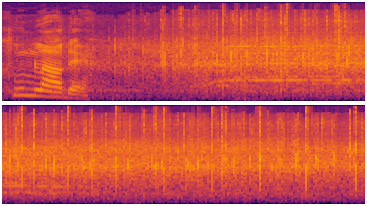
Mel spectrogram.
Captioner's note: audience applauding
